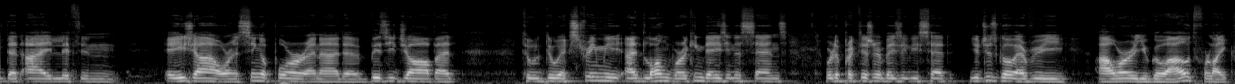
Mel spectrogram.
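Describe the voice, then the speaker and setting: A man from the Netherlands talks in English, his second language, at an ordinary pitch. He rambles through his points in loose, casual conversation, often restarting his sentences. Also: fairly bright tone, smooth. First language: Dutch. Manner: rambling, many restarts and "in a sense".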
